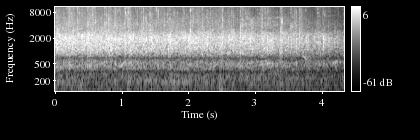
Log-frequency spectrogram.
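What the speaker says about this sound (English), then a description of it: "big round of applause again for Susan and Ashley." A large keynote audience of several hundred administrators in a Las Vegas venue applauds steadily, a dense, sustained wash of clapping that holds throughout and eases slightly toward the end, with no speech over it.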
